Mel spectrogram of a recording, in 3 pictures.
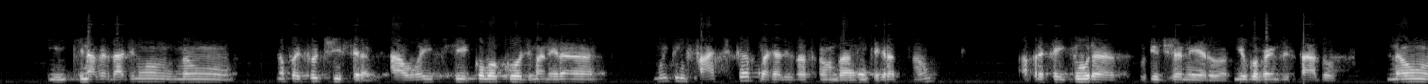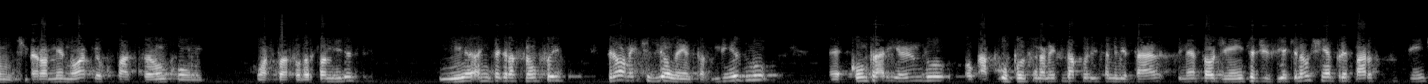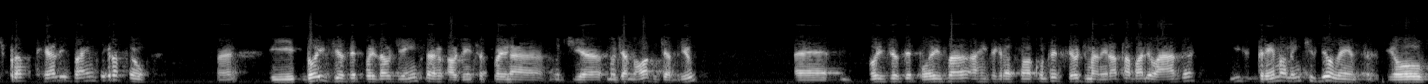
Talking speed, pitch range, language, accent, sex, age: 145 wpm, 120-165 Hz, Portuguese, Brazilian, male, 40-59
